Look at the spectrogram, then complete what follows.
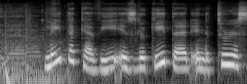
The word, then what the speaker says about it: Leghvtakhevi: I honestly don't know how to pronounce the name of the place, so I asked a new friend, Amo. Leghvtakhevi. Leghvtakhevi.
